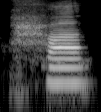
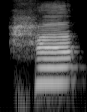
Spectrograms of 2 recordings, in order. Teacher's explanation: মধ্যখান থেকে হালকা গলা চেপে উচ্চারণ করতে হবে হা, একালিপ টেনে হা, শব্দের শুরু, শব্দের মধ্যখান, শব্দের শেষের অবস্থা হলো এটা।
